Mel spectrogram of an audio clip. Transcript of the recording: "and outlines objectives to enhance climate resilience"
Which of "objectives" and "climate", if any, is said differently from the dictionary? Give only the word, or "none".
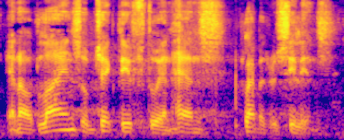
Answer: objectives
